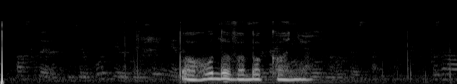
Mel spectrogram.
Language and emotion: Russian, sad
